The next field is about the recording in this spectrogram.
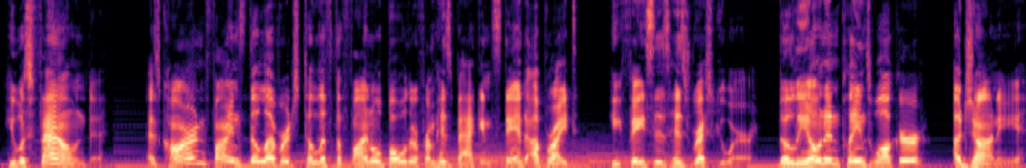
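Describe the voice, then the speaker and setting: Animated male narrator, bright and dramatic. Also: a little high, measured pace, faint music behind. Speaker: channel host and narrator. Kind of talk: dramatic scripted story narration.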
